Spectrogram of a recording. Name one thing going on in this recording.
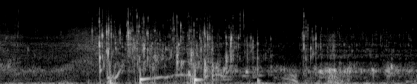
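A swimmer splashes through water.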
